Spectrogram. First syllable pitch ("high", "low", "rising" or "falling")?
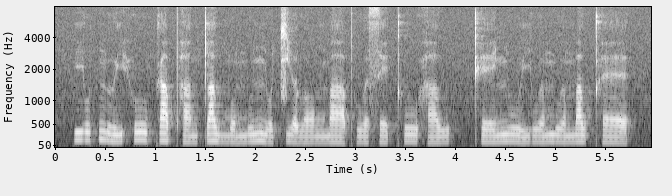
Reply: rising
